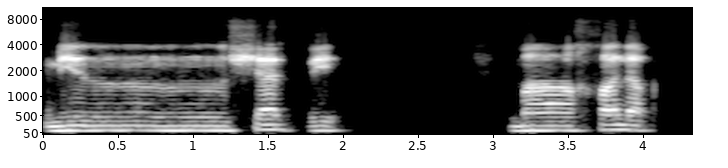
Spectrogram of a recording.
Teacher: ناک کے بانسے میں یعنی ناک میں نون کی آواز کو لے جایا جائے گا اور گننا کے ساتھ اس کو ادا کیا جائے گا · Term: اخفا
